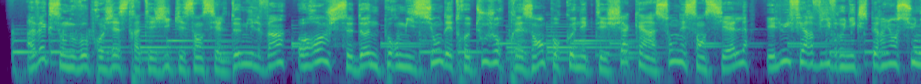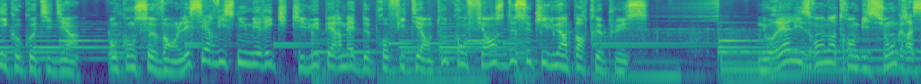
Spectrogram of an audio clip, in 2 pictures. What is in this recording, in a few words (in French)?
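Institutionnel, Voix médium, Ton dynamique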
